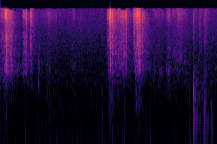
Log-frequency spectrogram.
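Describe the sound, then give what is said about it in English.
Tarot cards being shuffled, with some falling out of the deck. Faint bursts of papery riffling and soft snaps recur a few times, separated by quiet gaps. “Okay, so we have some cards that fell out.”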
